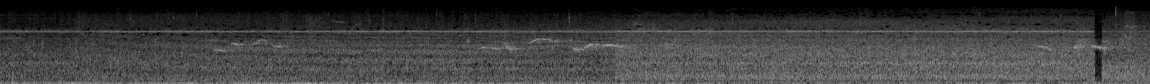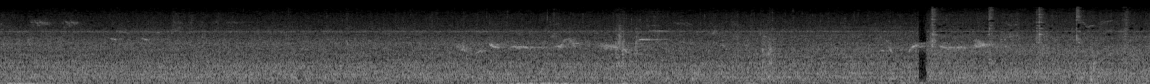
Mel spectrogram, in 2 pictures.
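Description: Outdoor ambience: a steady rushing noise, with short bird chirps now and then and a high steady whine that stops about eleven seconds in.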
